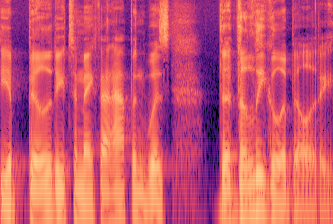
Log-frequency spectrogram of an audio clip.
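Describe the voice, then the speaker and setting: At a fairly quick pace, a man with an American accent speaks with a fairly low pitch and ordinary pitch variation, an ordinary speaking voice on a very clean recording with a silent background. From United States. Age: 20s. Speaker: podcaster. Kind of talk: interview.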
